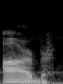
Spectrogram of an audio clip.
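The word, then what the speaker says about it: arbre: a piece of bark he learned from darno that it was pronounced um and in the same way he was taught to pronounce ape San and tree AR he was a most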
